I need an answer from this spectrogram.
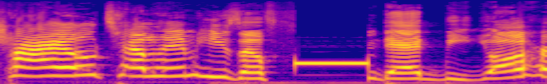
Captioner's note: beep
